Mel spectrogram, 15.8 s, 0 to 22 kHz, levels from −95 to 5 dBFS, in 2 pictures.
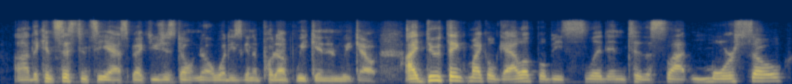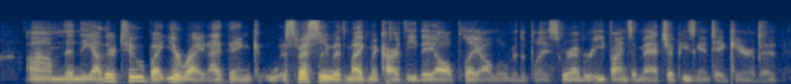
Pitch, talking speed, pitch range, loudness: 125 Hz, 245 wpm, 110-140 Hz, -24 LUFS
